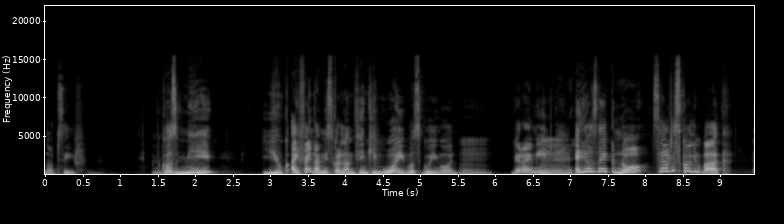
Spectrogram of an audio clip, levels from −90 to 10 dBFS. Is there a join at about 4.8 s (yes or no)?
no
